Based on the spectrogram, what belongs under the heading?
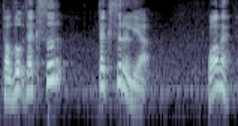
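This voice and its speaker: Male scholar teaching grammar, fairly high-pitched, quizzes his class, repeats points. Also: wildly swooping pitch, moderate pace. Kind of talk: classroom lesson. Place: classroom with students.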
